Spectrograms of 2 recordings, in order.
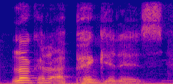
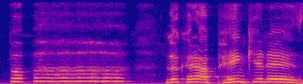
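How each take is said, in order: First: Said in the usual way. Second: High loud ta-da reveal; excited reveal. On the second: Real, not acted. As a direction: present it with a happy flourish. Reveals the pink spread.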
